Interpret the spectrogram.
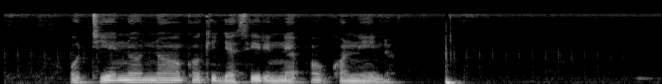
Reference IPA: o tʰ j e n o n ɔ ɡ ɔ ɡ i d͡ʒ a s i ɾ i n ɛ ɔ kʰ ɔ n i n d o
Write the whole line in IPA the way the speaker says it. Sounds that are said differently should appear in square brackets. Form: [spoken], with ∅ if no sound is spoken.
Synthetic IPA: o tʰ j e n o n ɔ ɡ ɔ [k] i d͡ʒ a s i ɾ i n ɛ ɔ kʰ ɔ n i n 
